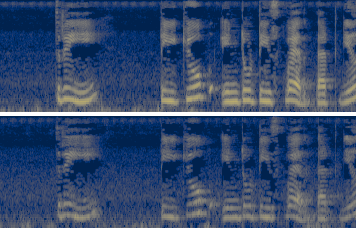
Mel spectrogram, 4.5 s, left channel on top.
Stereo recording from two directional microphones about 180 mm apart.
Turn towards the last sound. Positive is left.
turn(degrees=55)  # may be behind; listen again after turning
